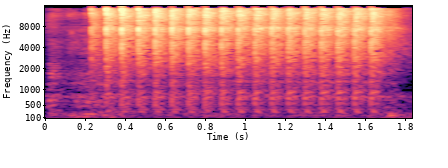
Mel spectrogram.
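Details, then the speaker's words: Rapid loud mechanical clacking pulses, about twelve a second, from a radial pressure wave (shockwave) therapy handpiece applied with ultrasound gel on a female patient to break up scar tissue, causing some discomfort. "does kind of make a loud noise and there's a little discomfort as we're breaking up scar tissue"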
